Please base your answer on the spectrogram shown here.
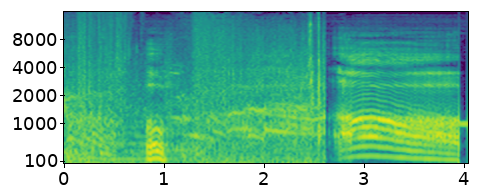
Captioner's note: fighter groaning; fighter shouting; screen clicking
